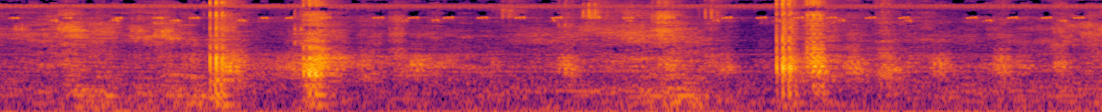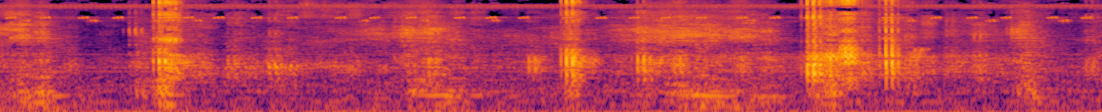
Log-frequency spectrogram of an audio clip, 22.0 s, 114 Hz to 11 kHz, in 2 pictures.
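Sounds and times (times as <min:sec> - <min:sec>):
crickets chirping: 0:00.0 - 0:22.0
marbles rolling and clacking: 0:13.7 - 0:20.8.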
